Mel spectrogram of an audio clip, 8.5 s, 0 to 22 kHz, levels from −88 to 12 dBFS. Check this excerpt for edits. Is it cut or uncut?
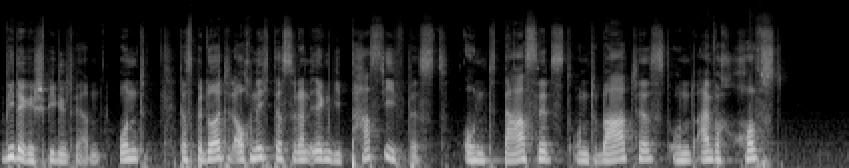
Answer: cut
